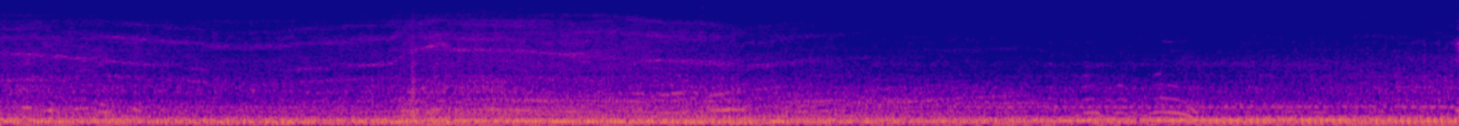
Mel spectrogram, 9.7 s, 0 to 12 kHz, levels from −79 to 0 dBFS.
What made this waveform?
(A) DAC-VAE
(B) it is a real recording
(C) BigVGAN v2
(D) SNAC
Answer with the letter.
A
